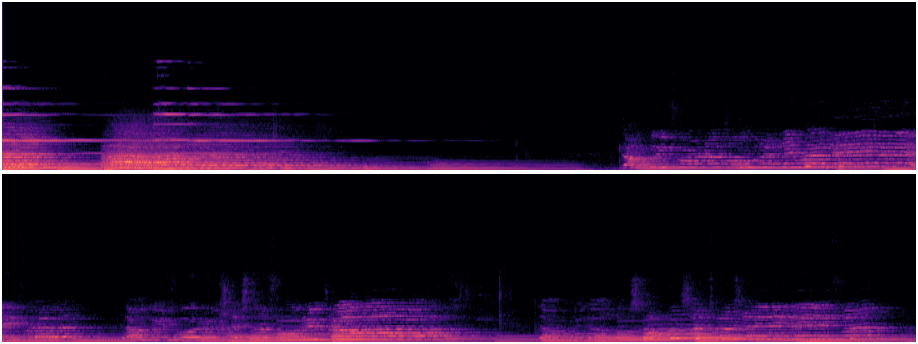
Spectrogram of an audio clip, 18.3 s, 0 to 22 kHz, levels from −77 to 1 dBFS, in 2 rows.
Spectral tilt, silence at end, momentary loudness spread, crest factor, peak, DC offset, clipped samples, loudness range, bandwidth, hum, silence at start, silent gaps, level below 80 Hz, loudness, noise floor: -4.5 dB/octave; 0 s; 17 LU; 20 dB; -10 dBFS; under 0.1%; under 0.1%; 11 LU; 14.5 kHz; none; 0 s; none; -68 dBFS; -30 LUFS; -52 dBFS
